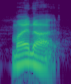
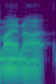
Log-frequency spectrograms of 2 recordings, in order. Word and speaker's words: Minot: I was in North Dakota yesterday, in Minot, North Dakota, or Minot, I don't know how to say it. Minot.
